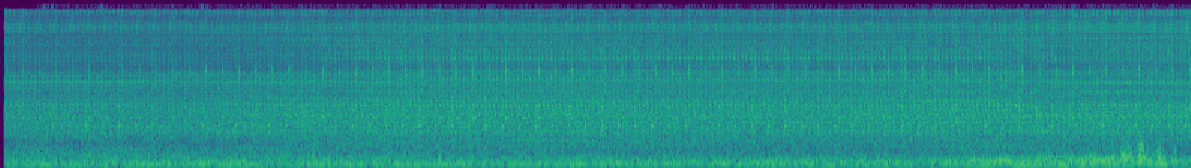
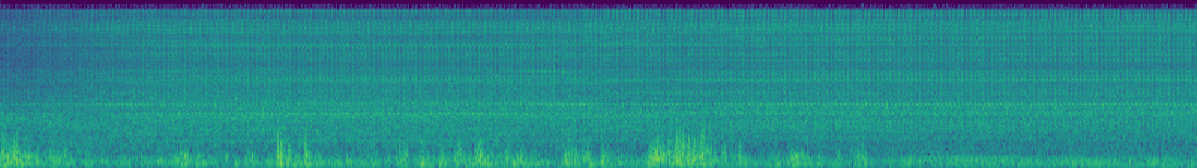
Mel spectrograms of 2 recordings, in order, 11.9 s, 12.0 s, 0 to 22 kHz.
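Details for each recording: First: 2017 Honda Civic Si, 600 miles, direct injection, 93 octane: fast, sharp ticking over the idle from new, getting louder as rpm rises; owner suspects something loose, cause unconfirmed. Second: New 2017 Honda Civic Si engine, under 50 miles: smooth quiet petrol hum staying even as rpm rises, no ticking or knocking; the comparison car is noisy.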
